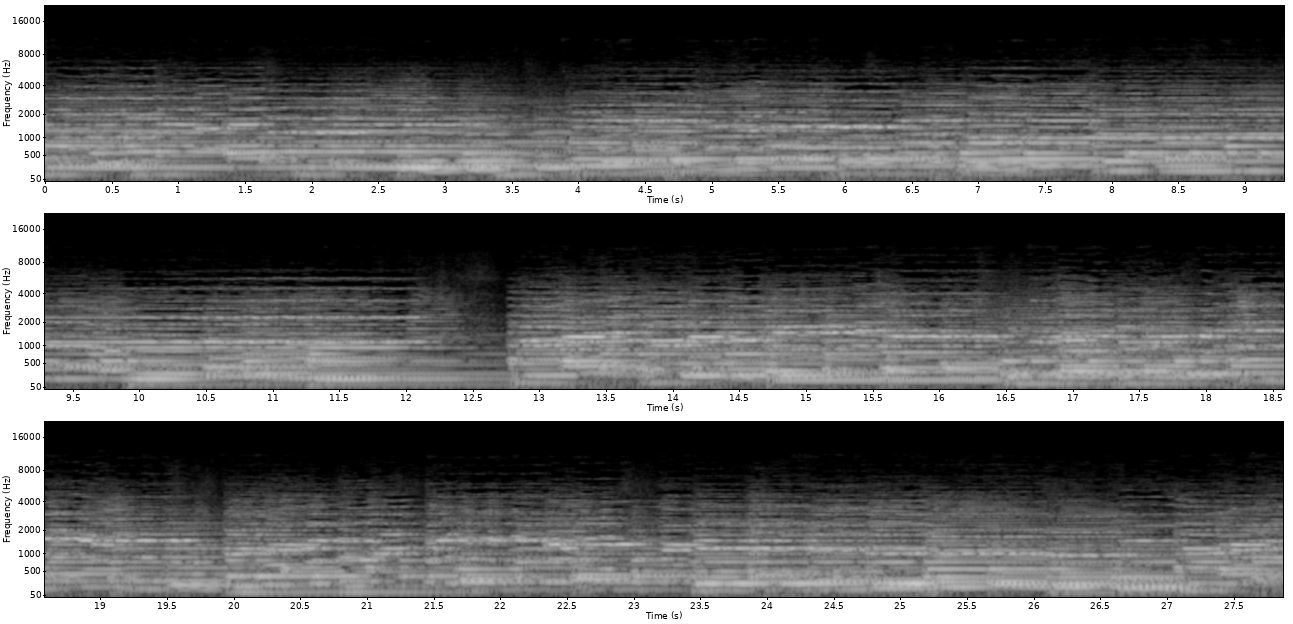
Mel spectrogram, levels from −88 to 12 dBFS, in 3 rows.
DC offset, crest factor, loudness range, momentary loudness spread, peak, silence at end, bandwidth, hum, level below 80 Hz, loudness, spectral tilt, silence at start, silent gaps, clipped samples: under 0.1%; 16 dB; 2 LU; 4 LU; -2 dBFS; 0 s; 7.2 kHz; none; -50 dBFS; -18 LUFS; -7.5 dB/octave; 0 s; none; under 0.1%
